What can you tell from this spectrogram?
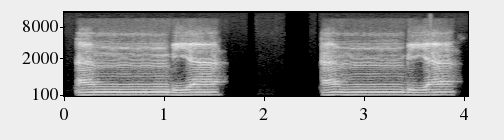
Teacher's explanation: So an, biya, the an, the nun changes to a mim. Then you make the ikhfa, the ghunna. · You change the nun sakina into a mim sakina. And then you apply it with the ghunna as well. So an, biya, the an, the nun changes to a mim. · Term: Iqlab, iqlab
